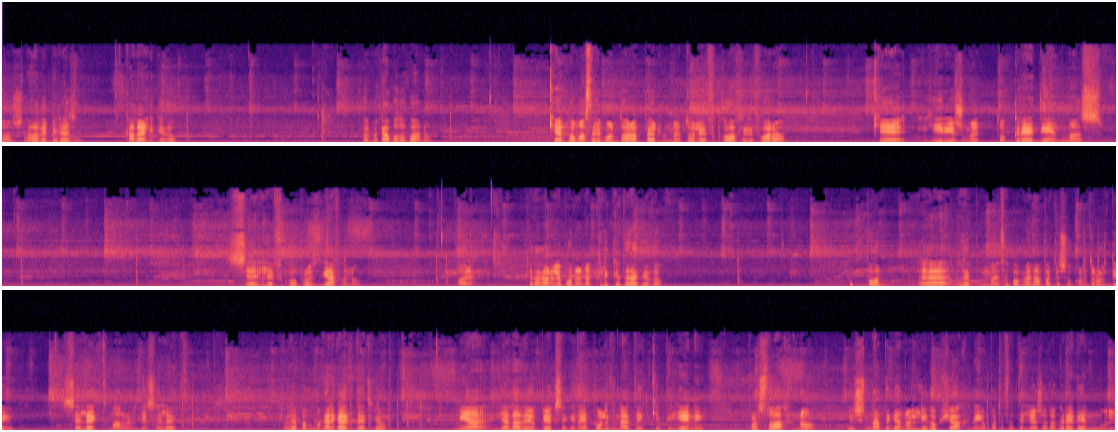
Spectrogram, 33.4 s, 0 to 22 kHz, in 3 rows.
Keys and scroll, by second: 30.1 super+z, 30.8 alt+super+z.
